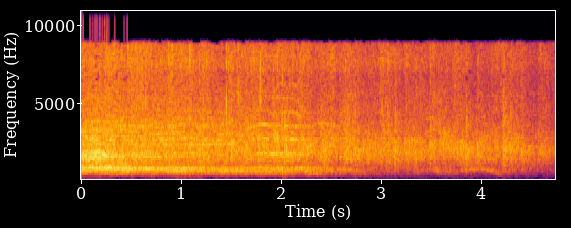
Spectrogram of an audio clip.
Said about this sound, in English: Somebody clap those hands. Give God a shout.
